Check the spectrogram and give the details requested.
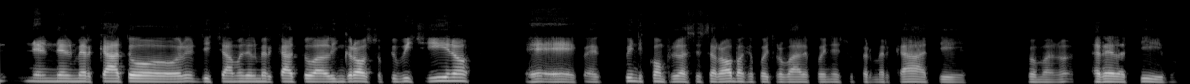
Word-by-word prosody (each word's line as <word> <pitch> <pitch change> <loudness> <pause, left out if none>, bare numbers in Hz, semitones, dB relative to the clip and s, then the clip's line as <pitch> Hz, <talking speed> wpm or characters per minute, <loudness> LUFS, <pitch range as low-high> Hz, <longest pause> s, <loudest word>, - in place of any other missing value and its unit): n 160 - -16 0.2
nel 145 -1 +2
nel 140 0 +2
mercato 140 -1 +5
r 145 0 -2
diciamo 135 +1 -3
del 135 0 0
mercato 135 +1 +2
all'ingrosso 130 0 +2
più 135 - -9
vicino, 155 +3 +1 0.5
e 120 -1 +1
e 110 - -12
que 120 -2 -8 0.2
quindi 150 -4 -3
compri 130 -3 -3
la 130 -2 +1
stessa 130 +1 -6
roba 135 +1 +3
che 125 - -10
puoi 125 0 -4
trovare 115 0 -3
poi 120 0 -7
nei 120 -1 -8
supermercati. 115 0 -5 0.6
Somma 115 -1 -6
non 125 +3 -11 0.2
è 130 - -3
relativo. 125 -3 -1
130 Hz, 145 wpm, -25 LUFS, 120-140 Hz, 0.6 s, mercato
